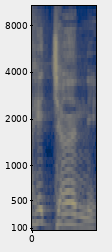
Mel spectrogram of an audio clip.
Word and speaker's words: Regiane: Aliás, pode chamar de Regiane, mas ele se pronuncia Regiane, né?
